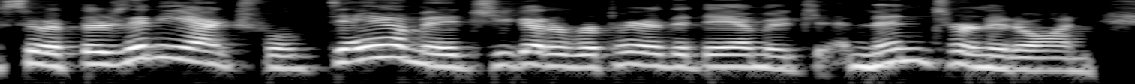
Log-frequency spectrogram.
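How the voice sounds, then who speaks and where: A woman in a Louisiana accent. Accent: Louisiana Southern US. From North Louisiana, raised in Baton Rouge. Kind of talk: casual chat. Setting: video call.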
